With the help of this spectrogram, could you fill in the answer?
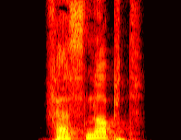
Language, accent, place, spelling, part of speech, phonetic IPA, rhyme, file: German, Germany, Berlin, versnobt, verb, [fɛɐ̯ˈsnɔpt], -ɔpt, De-versnobt.ogg
- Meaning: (verb) past participle of versnoben; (adjective) snobbish, snobby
